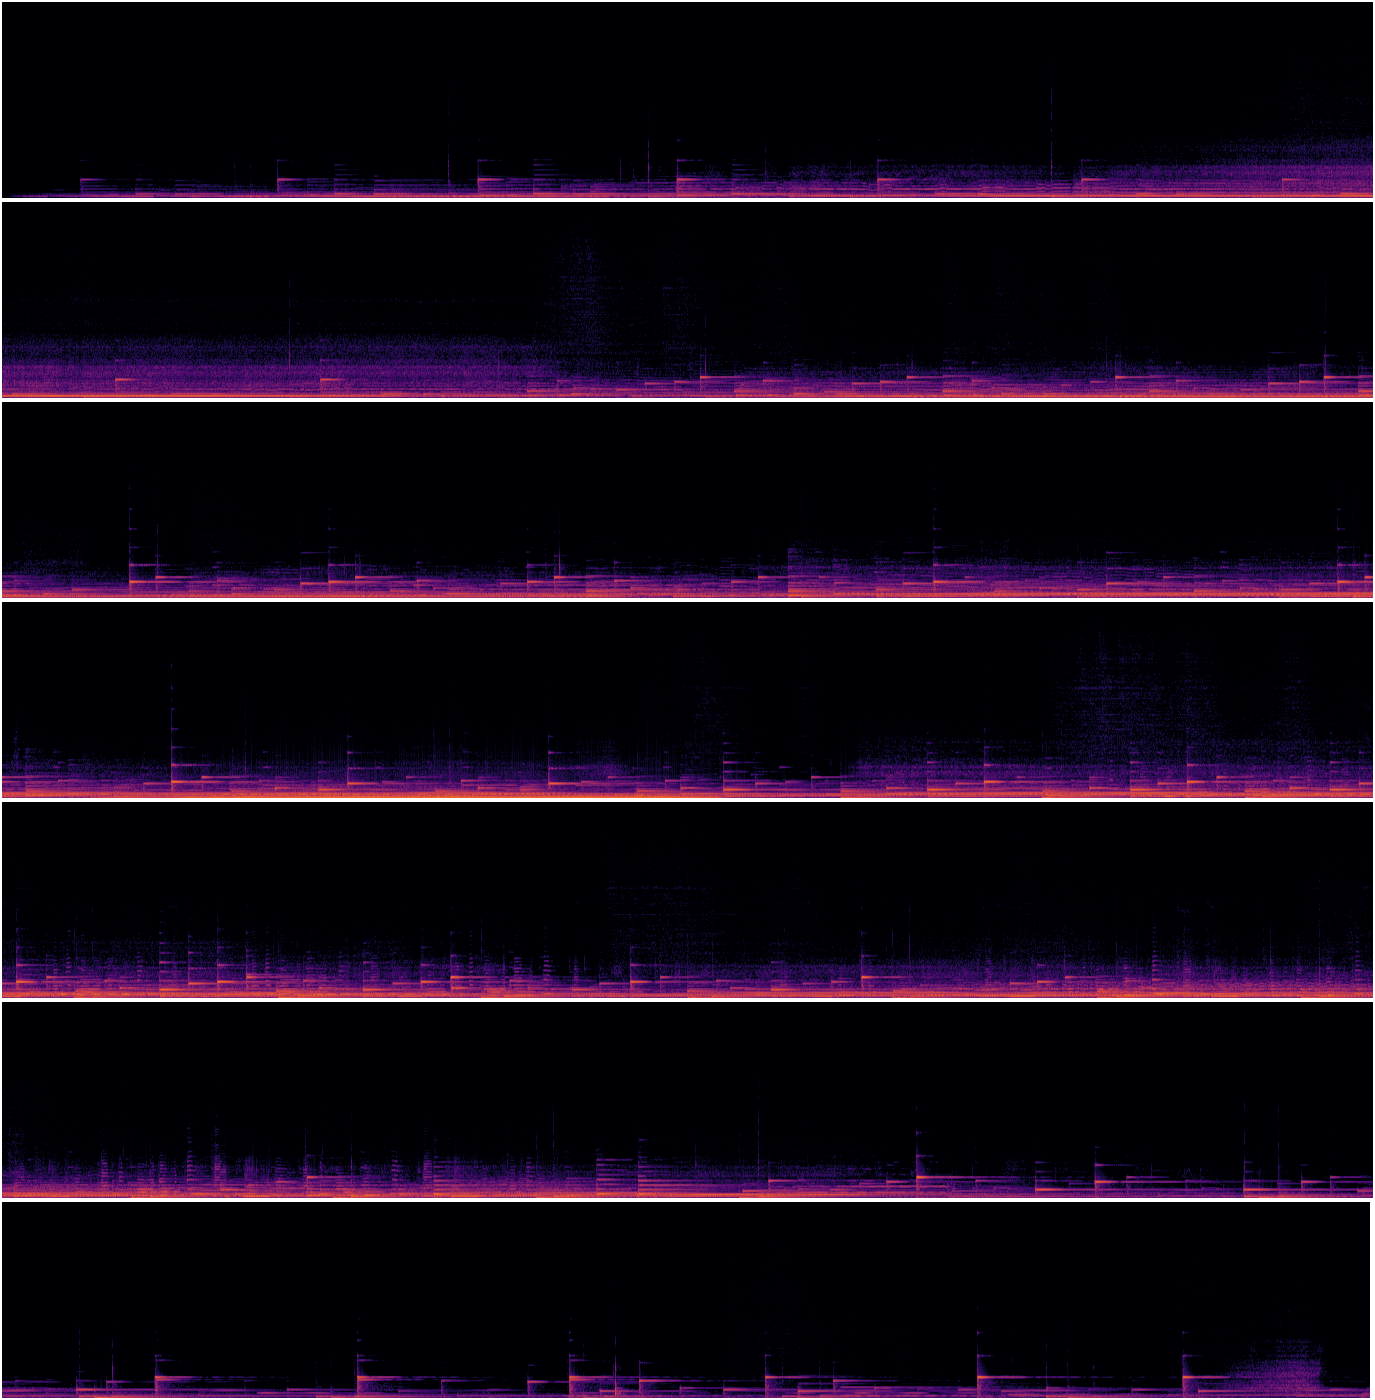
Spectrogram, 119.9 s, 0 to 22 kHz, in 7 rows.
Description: piano
alto sax
tenor sax
trumpet
drums, vibes
drums, tabla
excerpt one Live at IBeam July 20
